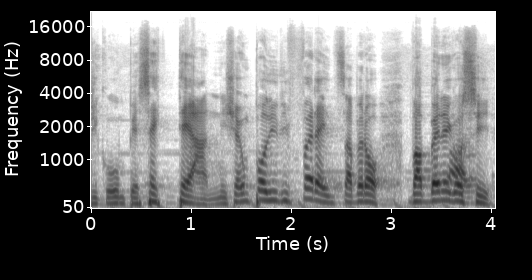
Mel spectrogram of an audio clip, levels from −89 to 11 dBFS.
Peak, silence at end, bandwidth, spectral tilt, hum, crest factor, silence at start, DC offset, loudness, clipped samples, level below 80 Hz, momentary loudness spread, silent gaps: 0 dBFS; 0 s; 15.5 kHz; -5 dB/octave; none; 14 dB; 0 s; under 0.1%; -15 LUFS; under 0.1%; -44 dBFS; 9 LU; none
